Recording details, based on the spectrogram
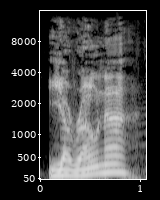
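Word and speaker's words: Llorona: a band called Lona Yona when has two LLS in the front of it like that's Yano estado right so this is l l o r o n a Yona Ms nobody speaks Spanish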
